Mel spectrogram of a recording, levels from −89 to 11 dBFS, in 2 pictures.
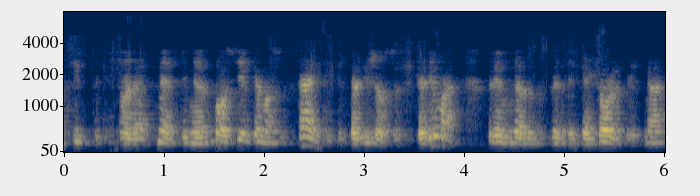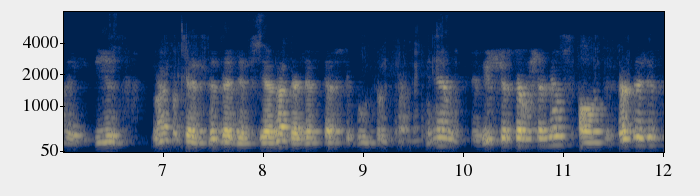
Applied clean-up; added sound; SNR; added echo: neural mask model DeepFilterNet 3.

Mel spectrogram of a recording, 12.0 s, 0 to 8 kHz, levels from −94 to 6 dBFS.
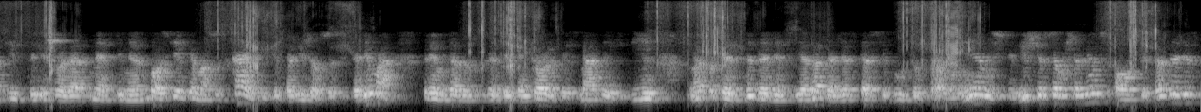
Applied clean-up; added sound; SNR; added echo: none; Chewing, mastication; 18 dB; reverberation time 0.6 s.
